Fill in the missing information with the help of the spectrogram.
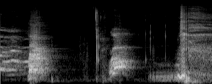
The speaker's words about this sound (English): Doggies. Everyone's asleep. Doggies. Sorry about that. The dogs were going a bit crazy.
